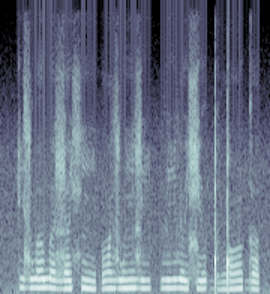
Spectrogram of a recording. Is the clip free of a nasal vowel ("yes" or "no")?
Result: no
